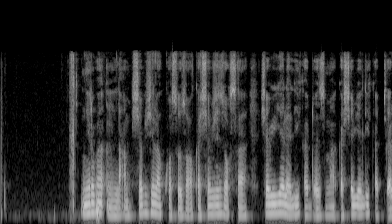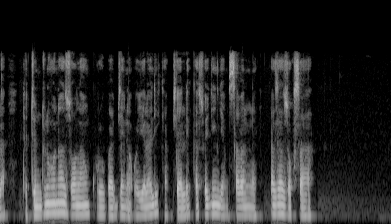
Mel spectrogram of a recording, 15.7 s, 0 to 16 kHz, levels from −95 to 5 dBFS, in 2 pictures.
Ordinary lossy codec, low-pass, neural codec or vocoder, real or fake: AAC, 64 kbps; 7.2 kHz; none; real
